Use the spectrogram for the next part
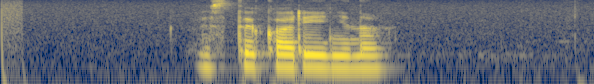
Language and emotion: Russian, neutral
